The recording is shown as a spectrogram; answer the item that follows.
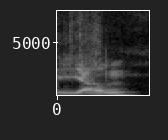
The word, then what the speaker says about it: Yang: Pronunciation for Yang is closer to Young. Young Hansen.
